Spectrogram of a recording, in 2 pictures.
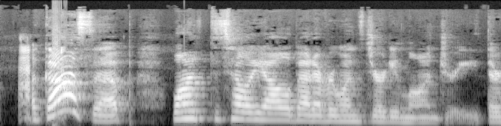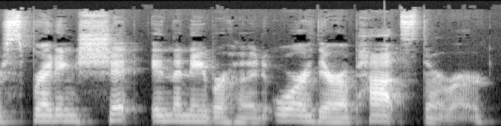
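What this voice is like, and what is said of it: Noticeable accent. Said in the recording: “I can hear my accent now”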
